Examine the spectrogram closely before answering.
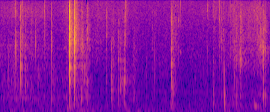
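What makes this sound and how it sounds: Long acrylic nails tap and trace across a small, hollow, light blue printed paperboard packaging box with a white top, held upright on a knit blanket. Eight quiet, bright, crisp taps and dry scratchy rustles come through, the loudest pair near the one-second mark, each stopping almost instantly.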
